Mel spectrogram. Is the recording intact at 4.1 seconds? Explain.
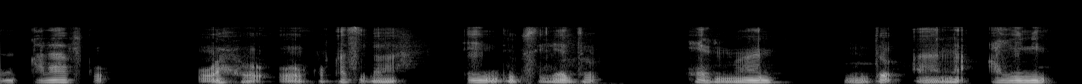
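No. At 4.1 seconds, as throughout the whole clip, the speech carries aliasing. Content above 6 kHz folds back below that edge, which fits an unfiltered downsample to 12 kHz. The folded energy sits roughly 20 dB under the speech, making sibilants gritty and metallic.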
